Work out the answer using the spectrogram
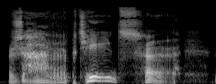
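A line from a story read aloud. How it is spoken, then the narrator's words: Whisper. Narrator (Russian): шепот старшей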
